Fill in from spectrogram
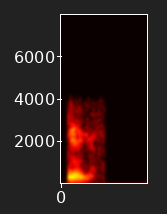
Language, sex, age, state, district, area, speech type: Urdu, male, 30-45, Uttar Pradesh, Saharanpur, urban, conversation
